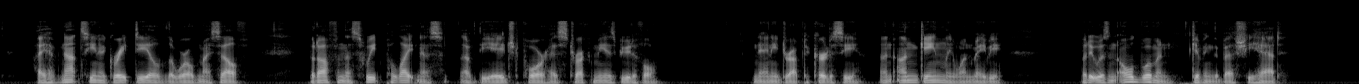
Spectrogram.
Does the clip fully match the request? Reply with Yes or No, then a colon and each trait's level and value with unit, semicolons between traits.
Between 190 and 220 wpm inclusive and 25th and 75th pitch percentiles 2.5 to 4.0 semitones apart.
Yes: average, 195 wpm; average, 3.5 semitones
